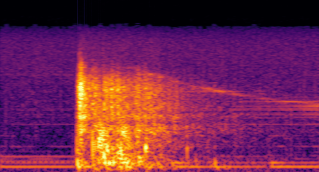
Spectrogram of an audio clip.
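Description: A single rifle shot about half a second in: a sudden loud crack followed by a ring that dies away over about a second. It marks the shot breaking at the end of a smooth trigger squeeze. A faint steady hum runs underneath.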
